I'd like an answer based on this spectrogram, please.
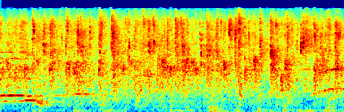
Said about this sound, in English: Ladies and gentlemen, clap it up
